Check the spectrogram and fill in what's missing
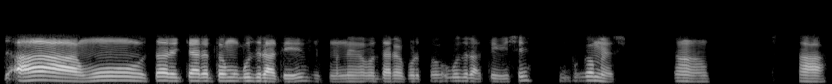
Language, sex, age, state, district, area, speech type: Gujarati, male, 18-30, Gujarat, Surat, rural, conversation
